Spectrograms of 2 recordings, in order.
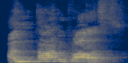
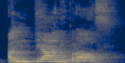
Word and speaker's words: अंत्यानुप्रास: अगला शब्द आता है अंतानुप्रास, अंतानुप्रास नहीं, अंत्यानुप्रास, अंत्यानुप्रास। यहां भी अ, आधा न, आधा त, या, क्ष, री, अंत्याक्षरी। इसी तरह अ, आधा न, आधा त, या, प्रास, अंत्यानुप्रास।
